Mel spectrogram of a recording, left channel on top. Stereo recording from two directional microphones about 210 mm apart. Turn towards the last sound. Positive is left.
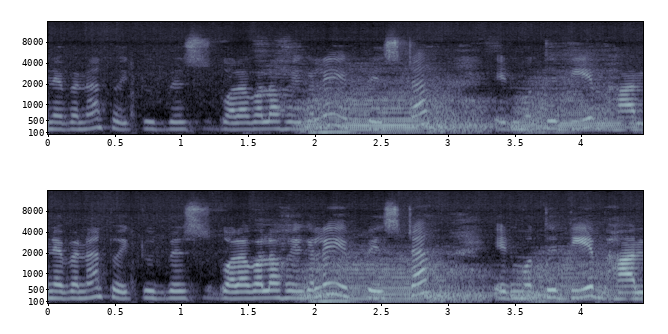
turn(degrees=-15)  # may be behind; listen again after turning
